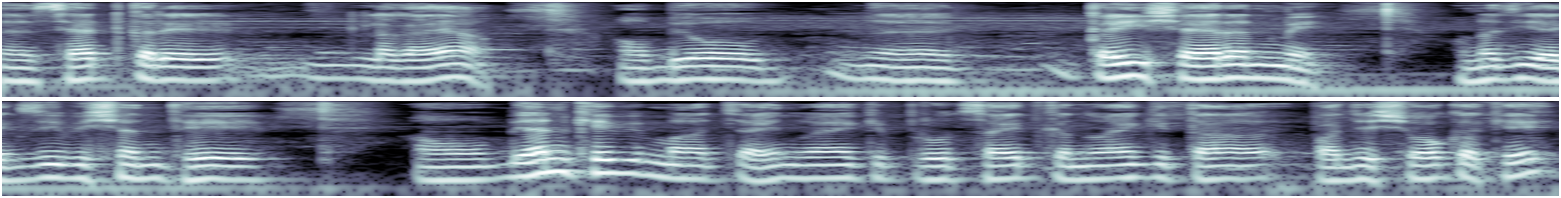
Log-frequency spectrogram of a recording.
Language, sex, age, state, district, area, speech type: Sindhi, male, 60+, Delhi, South Delhi, urban, spontaneous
